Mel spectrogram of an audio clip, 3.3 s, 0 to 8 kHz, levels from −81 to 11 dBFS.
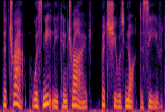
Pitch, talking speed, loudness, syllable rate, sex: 165 Hz, 180 wpm, -18 LUFS, 5.1 syllables/s, female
